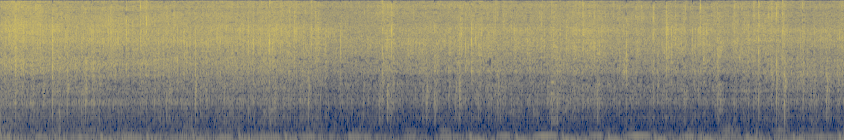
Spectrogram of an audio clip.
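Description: Whole spices and ingredients for mutton kaliya sizzle steadily in hot oil, a continuous close crackle with a low bubbling undertone and occasional brief clinks, no talking.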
